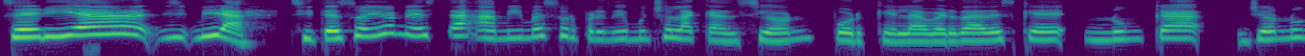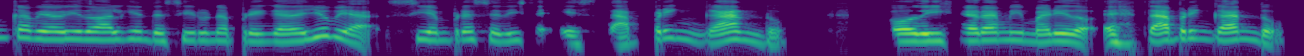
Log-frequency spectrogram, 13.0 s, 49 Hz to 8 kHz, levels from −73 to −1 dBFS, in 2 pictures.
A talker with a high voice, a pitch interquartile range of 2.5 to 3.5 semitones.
No: high, 225 Hz; average, 4.3 semitones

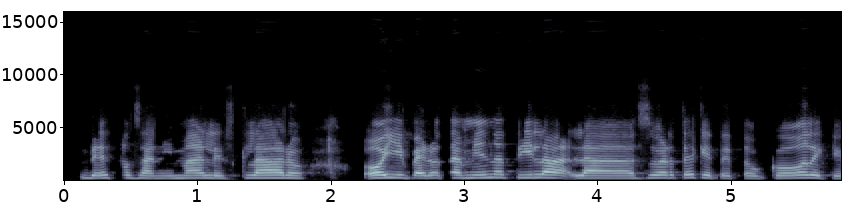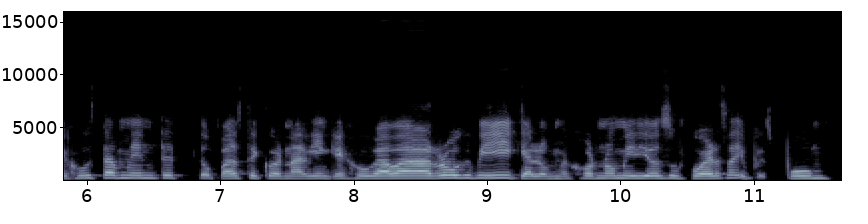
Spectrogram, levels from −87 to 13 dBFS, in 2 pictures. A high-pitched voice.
Yes: high, 235 Hz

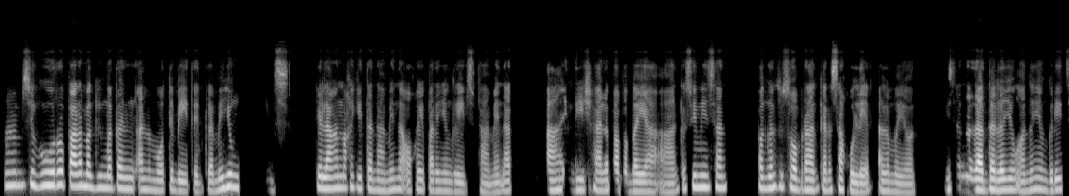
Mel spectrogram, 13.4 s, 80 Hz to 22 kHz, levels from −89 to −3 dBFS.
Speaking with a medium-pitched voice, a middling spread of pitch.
Yes: medium, 175 Hz; average, 3.9 semitones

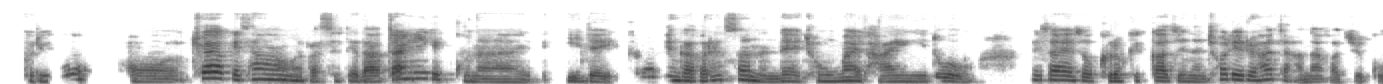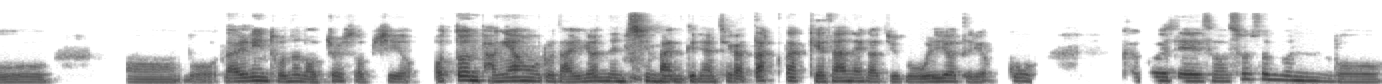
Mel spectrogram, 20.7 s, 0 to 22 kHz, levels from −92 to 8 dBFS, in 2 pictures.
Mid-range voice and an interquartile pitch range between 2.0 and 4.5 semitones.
No: medium, 155 Hz; average, 5.3 semitones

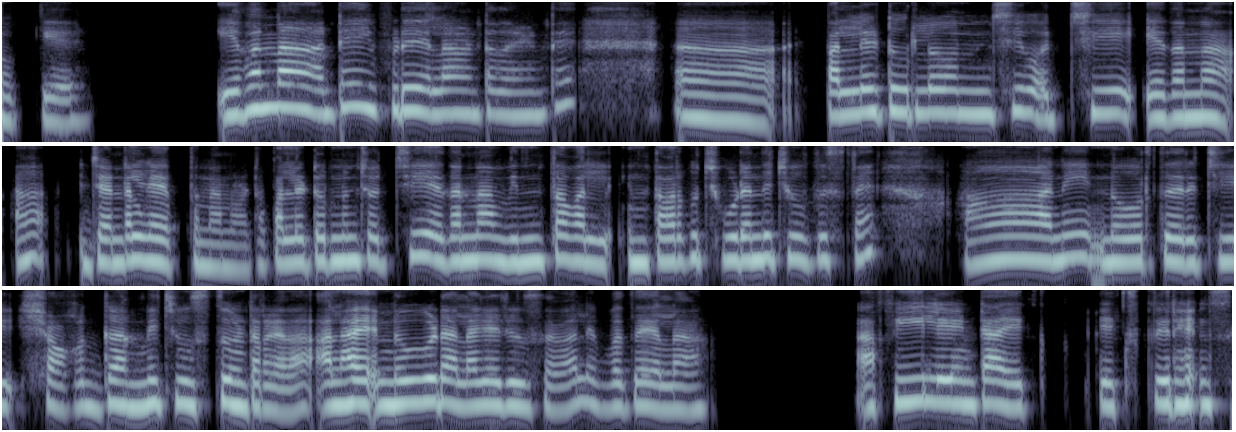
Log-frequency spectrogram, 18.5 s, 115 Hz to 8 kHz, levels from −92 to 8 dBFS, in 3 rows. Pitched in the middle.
No: very high, 250 Hz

